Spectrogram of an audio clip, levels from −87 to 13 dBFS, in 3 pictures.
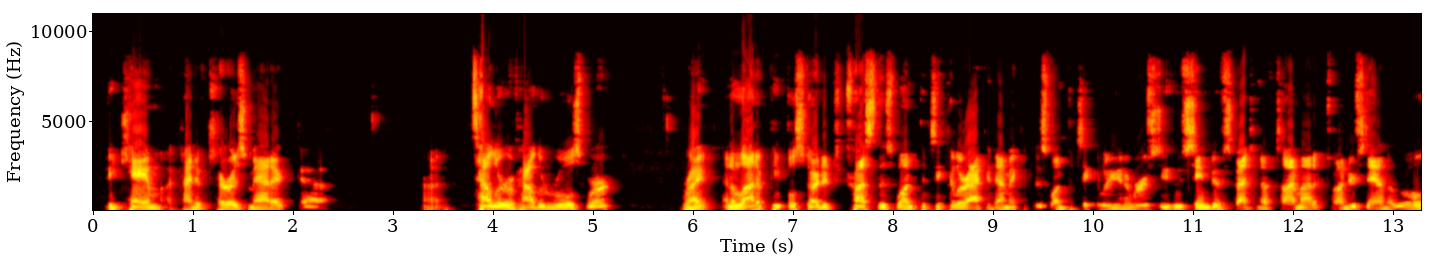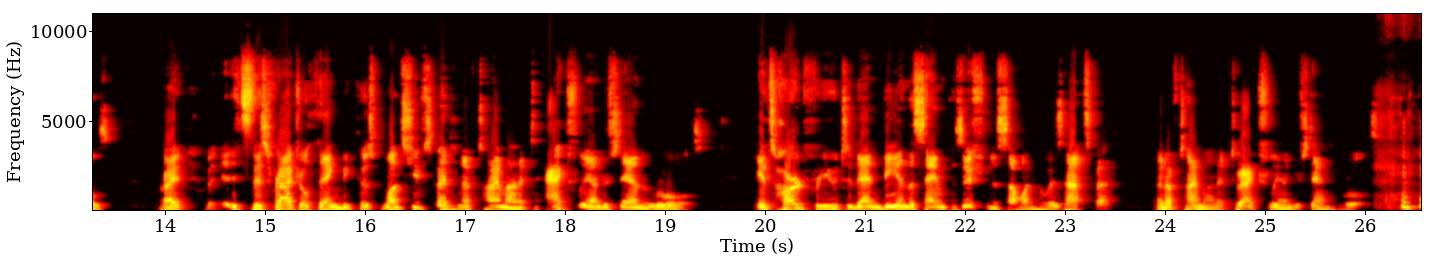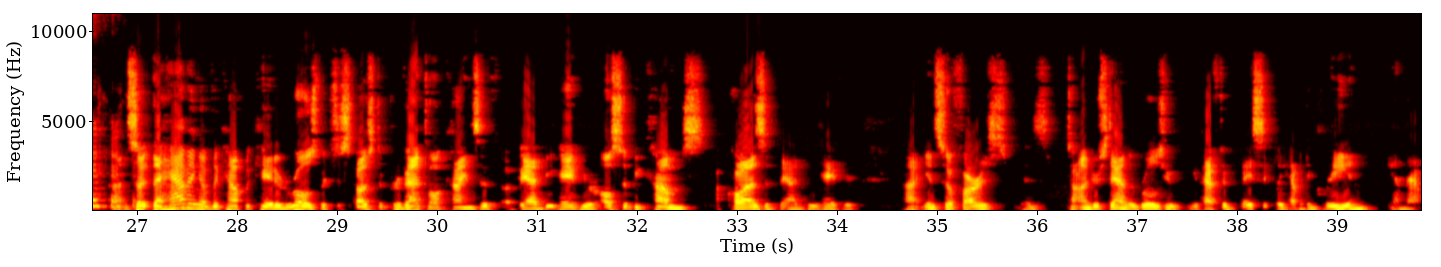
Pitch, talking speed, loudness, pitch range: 140 Hz, 200 wpm, -15 LUFS, 125-185 Hz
